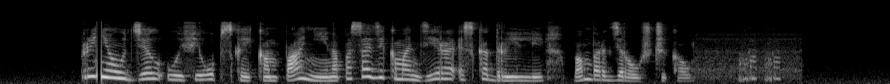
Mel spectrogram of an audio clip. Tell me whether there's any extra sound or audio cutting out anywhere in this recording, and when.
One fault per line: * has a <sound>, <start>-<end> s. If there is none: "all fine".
* has a dropout, 1.0-1.0 s
* has a laugh, 7.4-7.8 s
